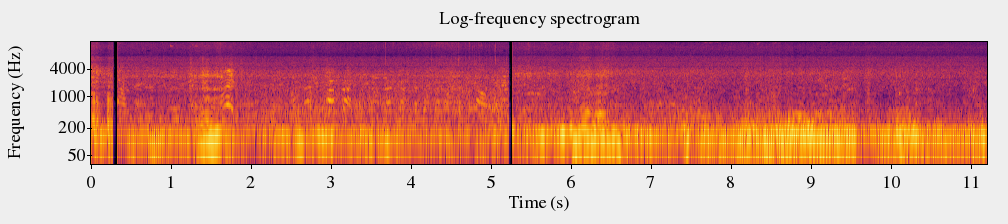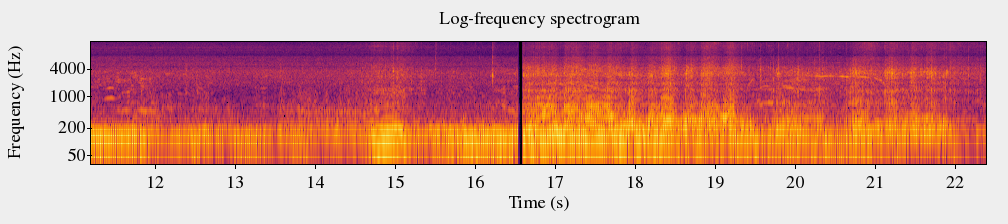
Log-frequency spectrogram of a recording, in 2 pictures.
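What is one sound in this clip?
Mud splashes and slurps under spinning tyres.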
